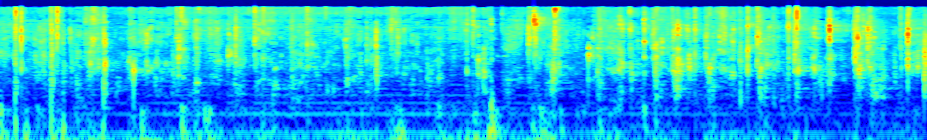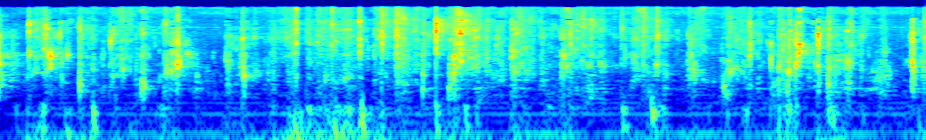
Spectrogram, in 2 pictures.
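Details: Lucky, a two-and-a-half-year-old male English-type Labrador Retriever, eats raw meat; dense wet chewing, crunching and lip-smacking bites fill the whole stretch, with low thumping handling noise underneath.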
